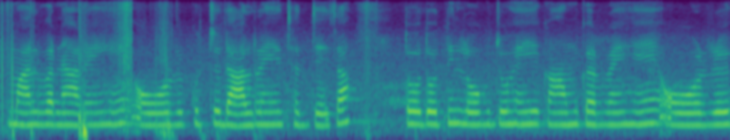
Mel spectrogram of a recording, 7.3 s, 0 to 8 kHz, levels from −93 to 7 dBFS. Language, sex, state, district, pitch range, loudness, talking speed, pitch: Hindi, female, Uttar Pradesh, Budaun, 225-240 Hz, -21 LUFS, 190 wpm, 230 Hz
